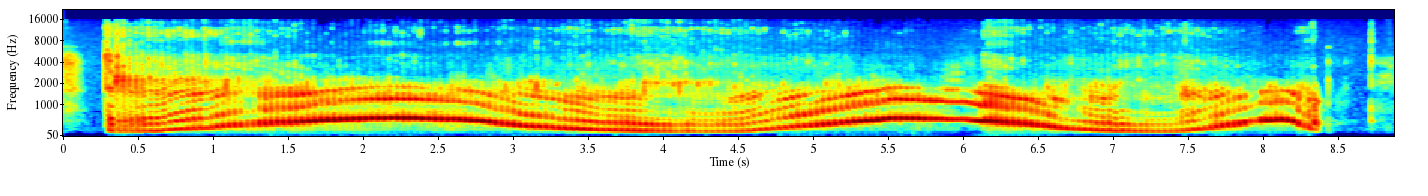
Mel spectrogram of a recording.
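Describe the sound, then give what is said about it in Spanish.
A single voice holds a rolled R tongue trill as a vocal warm-up exercise for about eight seconds, its pitch sweeping smoothly up and down in slow waves. It is steady and fairly loud, with no talking. “Notarás que el sonido es como una TR continua. Controla tu respiración y mantén el sonido uniforme.”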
